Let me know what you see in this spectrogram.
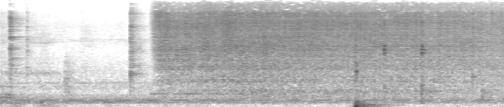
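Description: Beaten egg and vegetable omelette mixture sizzling as it hits hot oil in a cast-iron pan: the sizzle starts suddenly about a second and a half in and then carries on steadily. A low thump about halfway through, with a few light clicks of the spoon against the bowl.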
